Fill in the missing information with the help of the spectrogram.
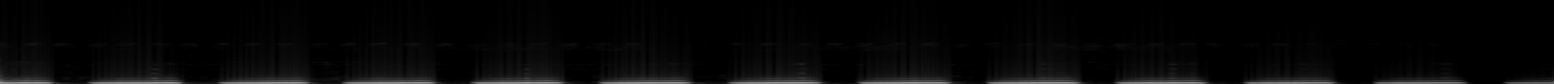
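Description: A bird's low hooting call repeated about a dozen times at an even pace, each note held at one steady pitch; the hoots fade over the last couple of seconds.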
